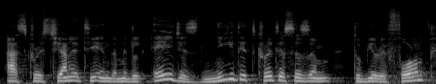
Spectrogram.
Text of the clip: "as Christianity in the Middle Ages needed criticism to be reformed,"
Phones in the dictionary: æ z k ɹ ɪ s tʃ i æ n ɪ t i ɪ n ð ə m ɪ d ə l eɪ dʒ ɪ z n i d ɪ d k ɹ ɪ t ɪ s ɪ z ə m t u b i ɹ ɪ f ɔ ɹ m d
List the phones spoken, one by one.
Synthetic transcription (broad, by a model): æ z k ɹ ɪ s tʃ i æ n ɪ t i ɪ n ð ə m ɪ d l eɪ dʒ ɪ z n i d ɪ d k ɹ ɪ t ɪ s ɪ z ə m t u b i ɹ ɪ f ɔ ɹ m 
